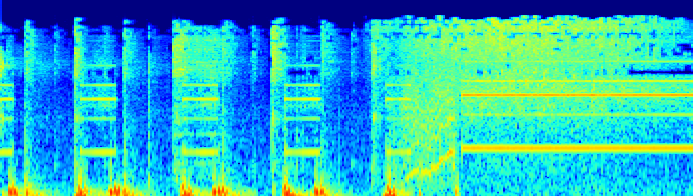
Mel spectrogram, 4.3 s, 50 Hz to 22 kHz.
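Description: Heart-monitor sound effect: short electronic beeps about every 0.6 s over low heartbeat-like thumps. At about two and a half seconds in they give way to one continuous flatline tone with a hiss, the signal of a heart stopping.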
